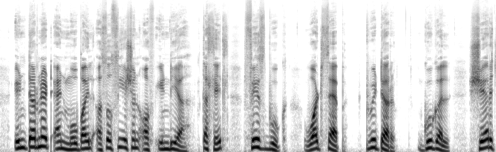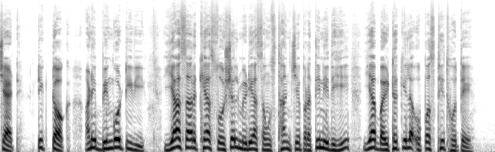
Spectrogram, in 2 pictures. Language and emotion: Marathi, neutral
